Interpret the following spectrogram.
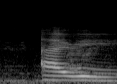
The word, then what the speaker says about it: irie: No, say it cooler. Say it cooler. Irie. You have to show us. You have to show us how to say it. Say it mellower then. Irie. That's it right there.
